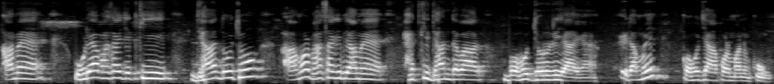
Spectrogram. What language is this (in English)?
Odia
